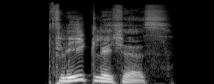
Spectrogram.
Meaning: strong/mixed nominative/accusative neuter singular of pfleglich
- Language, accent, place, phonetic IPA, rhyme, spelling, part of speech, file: German, Germany, Berlin, [ˈp͡fleːklɪçəs], -eːklɪçəs, pflegliches, adjective, De-pflegliches.ogg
